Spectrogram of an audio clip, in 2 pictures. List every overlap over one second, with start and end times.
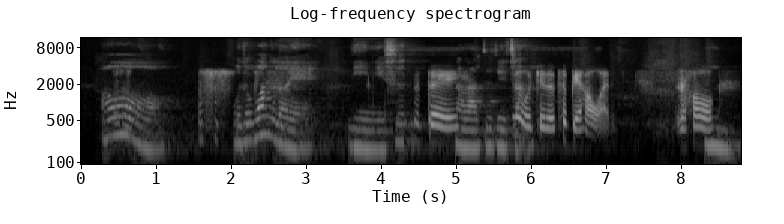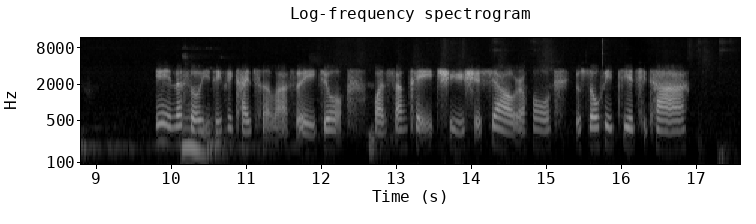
none

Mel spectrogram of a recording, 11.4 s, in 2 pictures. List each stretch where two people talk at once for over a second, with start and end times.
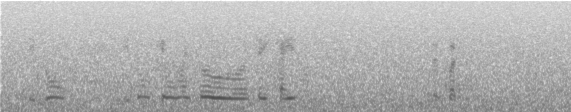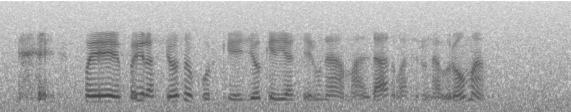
none

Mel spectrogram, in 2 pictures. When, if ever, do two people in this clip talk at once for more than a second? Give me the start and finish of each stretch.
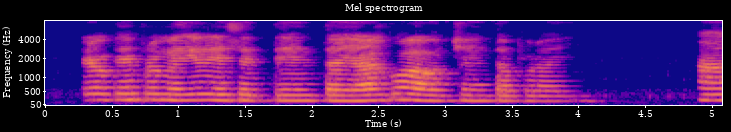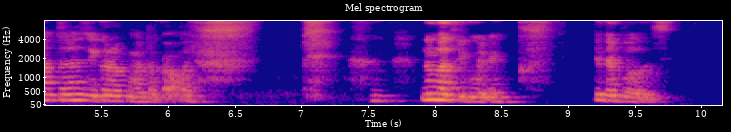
none

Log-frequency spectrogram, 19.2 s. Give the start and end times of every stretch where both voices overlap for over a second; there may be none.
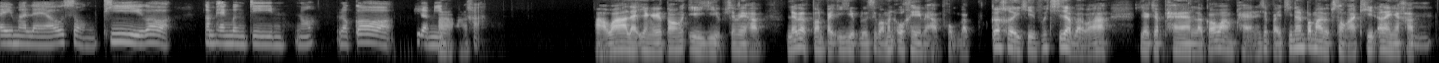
none

